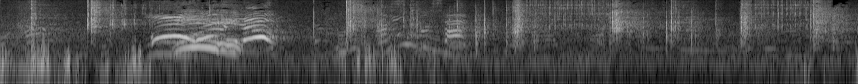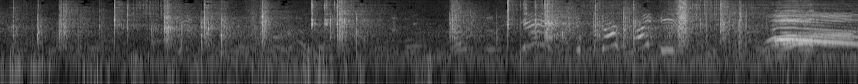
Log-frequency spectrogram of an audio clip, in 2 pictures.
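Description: Inline skate wheels rolling on an outdoor rink surface, with repeated sharp clacks of hockey sticks as the players pass to each other. Loud shouts come about two seconds in, and fainter ones near the end.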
